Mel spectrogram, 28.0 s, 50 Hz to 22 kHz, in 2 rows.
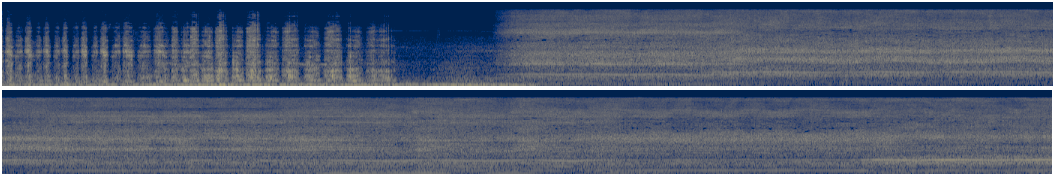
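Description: A hand file scrapes in quick back-and-forth strokes across a rosewood axe handle for about the first five seconds. After a short break, a Bosch GWS 060 angle grinder fitted with a sanding pad runs steadily, sanding the handle, with a steady, slightly wavering tone.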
